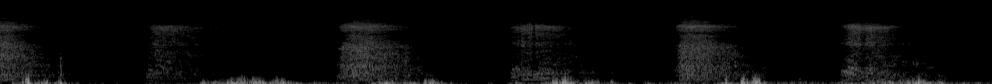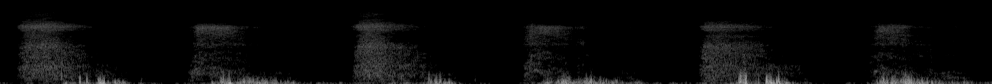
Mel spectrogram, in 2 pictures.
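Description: Forceful yoga breaths in a kundalini-style session, about ten strong, evenly spaced exhales pushed through the nose, each a close, rough rush of air separated by short silences.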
